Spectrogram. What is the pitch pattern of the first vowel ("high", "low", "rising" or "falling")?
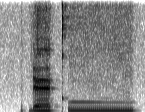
high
